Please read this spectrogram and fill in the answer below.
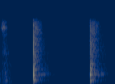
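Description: Two snare drum hits about a second apart, played back through a noise gate. Each one is cut to silence as it decays, with the kick drum bleed gated out. The snare is not yet compressed.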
